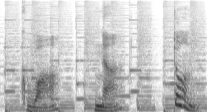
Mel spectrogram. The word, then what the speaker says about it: Iguanodon: more dinosaurs now it's time for Iguanodon here Gua no done how do you say that again e Gua no done how heavy was Negreanu dog it was as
